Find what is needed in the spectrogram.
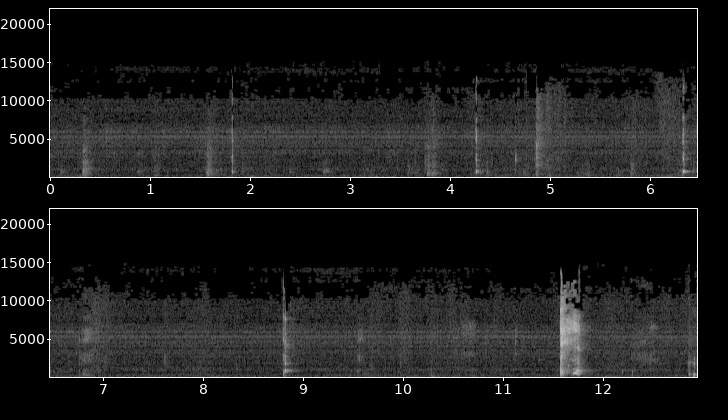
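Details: A young infant girl just shy of two months old makes soft, sharp little catches at slightly irregular intervals, about ten in thirteen seconds, in a quiet room: hiccups.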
